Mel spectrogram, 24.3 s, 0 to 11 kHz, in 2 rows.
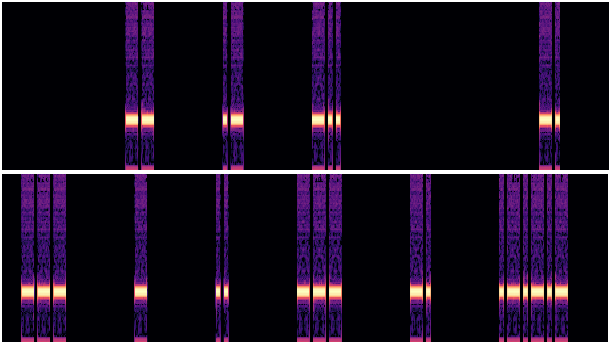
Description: Morse code, heard as a keyed tone, about 15 wpm, spaced as for 5 wpm, 1000 Hz. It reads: MAD NOTION.
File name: qotdfiles / 5wpm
